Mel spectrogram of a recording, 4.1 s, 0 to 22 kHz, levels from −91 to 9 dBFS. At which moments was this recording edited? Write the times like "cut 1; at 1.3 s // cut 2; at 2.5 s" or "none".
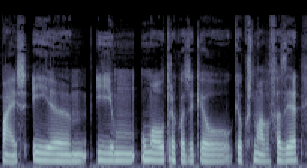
none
